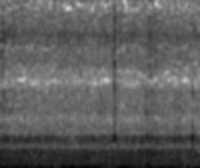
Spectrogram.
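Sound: engine running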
